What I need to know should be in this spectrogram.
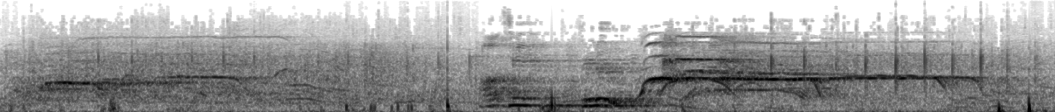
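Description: Young audience members cheer and shriek loudly close by in a large hall.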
